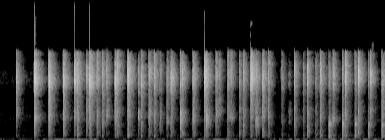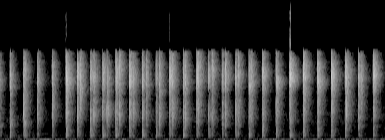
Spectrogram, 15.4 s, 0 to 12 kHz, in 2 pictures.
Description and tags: Two people clapping in my microphone. 15 seconds of a >1 min. recording of two people clapping. Recorded with a CA desktop microphone.
claps, clap, polite, applause, two, people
